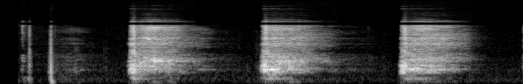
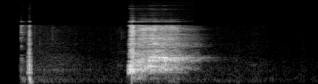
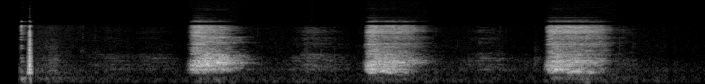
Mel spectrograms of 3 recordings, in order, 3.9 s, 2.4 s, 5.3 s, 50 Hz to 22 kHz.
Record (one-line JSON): {"three_cough_length": "3.9 s", "three_cough_amplitude": 25765, "three_cough_signal_mean_std_ratio": 0.39, "cough_length": "2.4 s", "cough_amplitude": 30662, "cough_signal_mean_std_ratio": 0.32, "exhalation_length": "5.3 s", "exhalation_amplitude": 21273, "exhalation_signal_mean_std_ratio": 0.36, "survey_phase": "beta (2021-08-13 to 2022-03-07)", "age": "65+", "gender": "Female", "wearing_mask": "No", "symptom_none": true, "smoker_status": "Never smoked", "respiratory_condition_asthma": false, "respiratory_condition_other": false, "recruitment_source": "REACT", "submission_delay": "3 days", "covid_test_result": "Negative", "covid_test_method": "RT-qPCR"}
